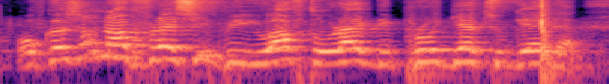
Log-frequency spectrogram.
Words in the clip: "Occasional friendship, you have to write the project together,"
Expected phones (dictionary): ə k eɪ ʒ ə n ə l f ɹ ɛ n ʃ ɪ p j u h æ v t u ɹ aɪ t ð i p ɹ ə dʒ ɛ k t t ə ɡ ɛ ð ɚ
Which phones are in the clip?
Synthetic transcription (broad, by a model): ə k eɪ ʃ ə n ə f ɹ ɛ ʃ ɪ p j u h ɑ f t u ɹ aɪ t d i p ɹ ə dʒ ɛ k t t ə ɡ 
